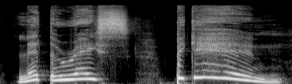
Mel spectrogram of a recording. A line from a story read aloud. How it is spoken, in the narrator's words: The chief took a deep breath and cried out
